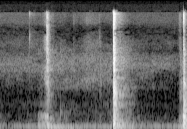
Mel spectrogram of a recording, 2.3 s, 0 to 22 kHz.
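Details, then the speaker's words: 1948 Peugeot 202, first start attempt with choke out after arrival on tow truck: three lone dry clicks about a second apart, no cranking; battery dead, fixed by hooking up a battery. "yeah battery's dead let's fix that got to hook up the battery that's the problem"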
